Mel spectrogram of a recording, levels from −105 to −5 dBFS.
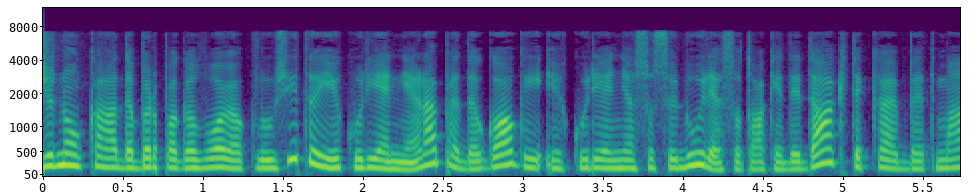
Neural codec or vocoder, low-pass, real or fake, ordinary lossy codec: codec, 16 kHz, 0.9 kbps, LongCat-Audio-Codec; 7.2 kHz; fake; MP3, 64 kbps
